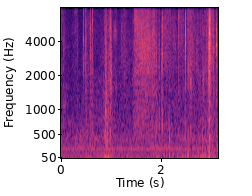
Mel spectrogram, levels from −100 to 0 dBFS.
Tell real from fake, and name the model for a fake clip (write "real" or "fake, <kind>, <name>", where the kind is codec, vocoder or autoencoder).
real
